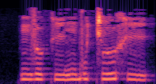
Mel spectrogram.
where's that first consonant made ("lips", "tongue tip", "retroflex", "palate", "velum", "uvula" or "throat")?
tongue tip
